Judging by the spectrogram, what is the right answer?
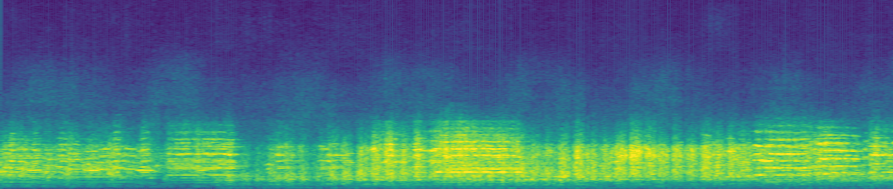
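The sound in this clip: A train passes with a steady, loud rumble and rattle of rail cars and wheels, growing a little denser and stronger after the first couple of seconds.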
